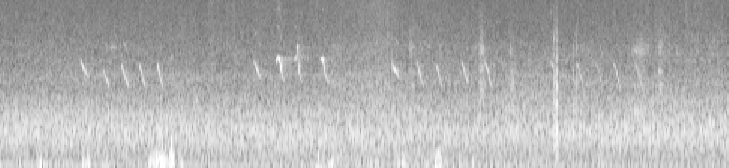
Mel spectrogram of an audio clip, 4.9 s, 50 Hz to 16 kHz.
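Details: American goldfinch singing in spring, April 18, 2014, in Coquitlam, B.C.: quick, thin, high notes that slide downward, given in short runs of three to five, over steady wind noise and low rumbling thumps.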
